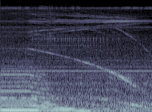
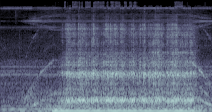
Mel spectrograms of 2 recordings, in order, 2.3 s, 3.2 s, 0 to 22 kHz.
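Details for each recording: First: 7.5 kW 6000 RPM three-phase 380 V spindle servo jogging at 5000 RPM with acceleration and deceleration set to 2.5 s: a high, clean whine falls smoothly in pitch as it slows, with no grinding or rattle; it works normally. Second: 7.5 kW 6000 RPM three-phase 380 V spindle servo motor, run from 240 VAC and jogging at about 3000 RPM: whine ramps up and holds a steady hum with a faint buzz, then winds down. The vibration is from the motor touching something.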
